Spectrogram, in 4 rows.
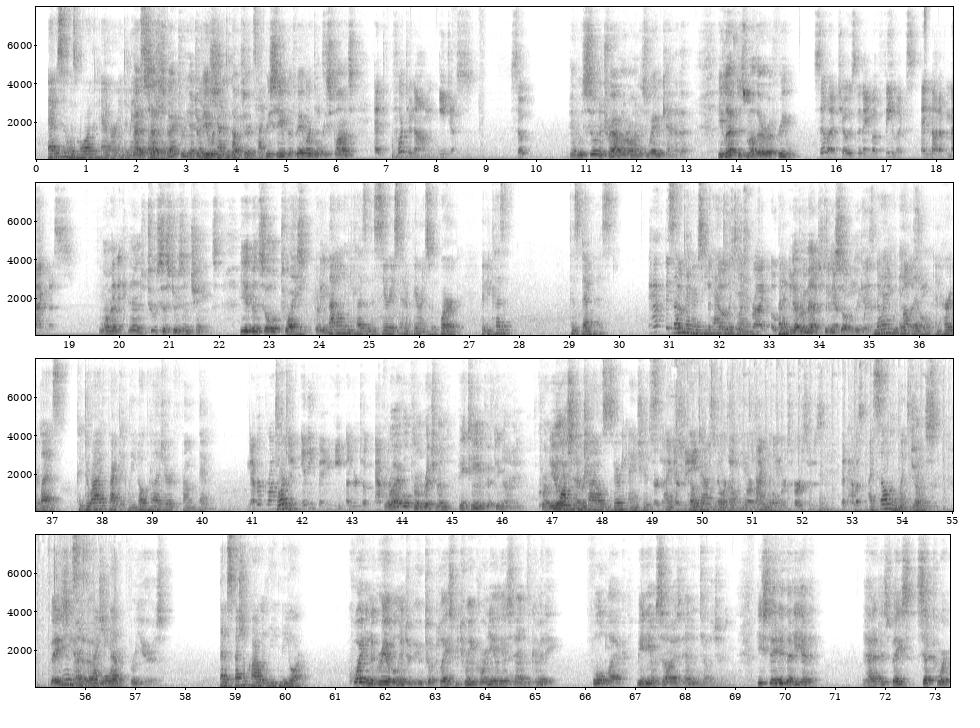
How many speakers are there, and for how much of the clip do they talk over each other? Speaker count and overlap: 3, about 27%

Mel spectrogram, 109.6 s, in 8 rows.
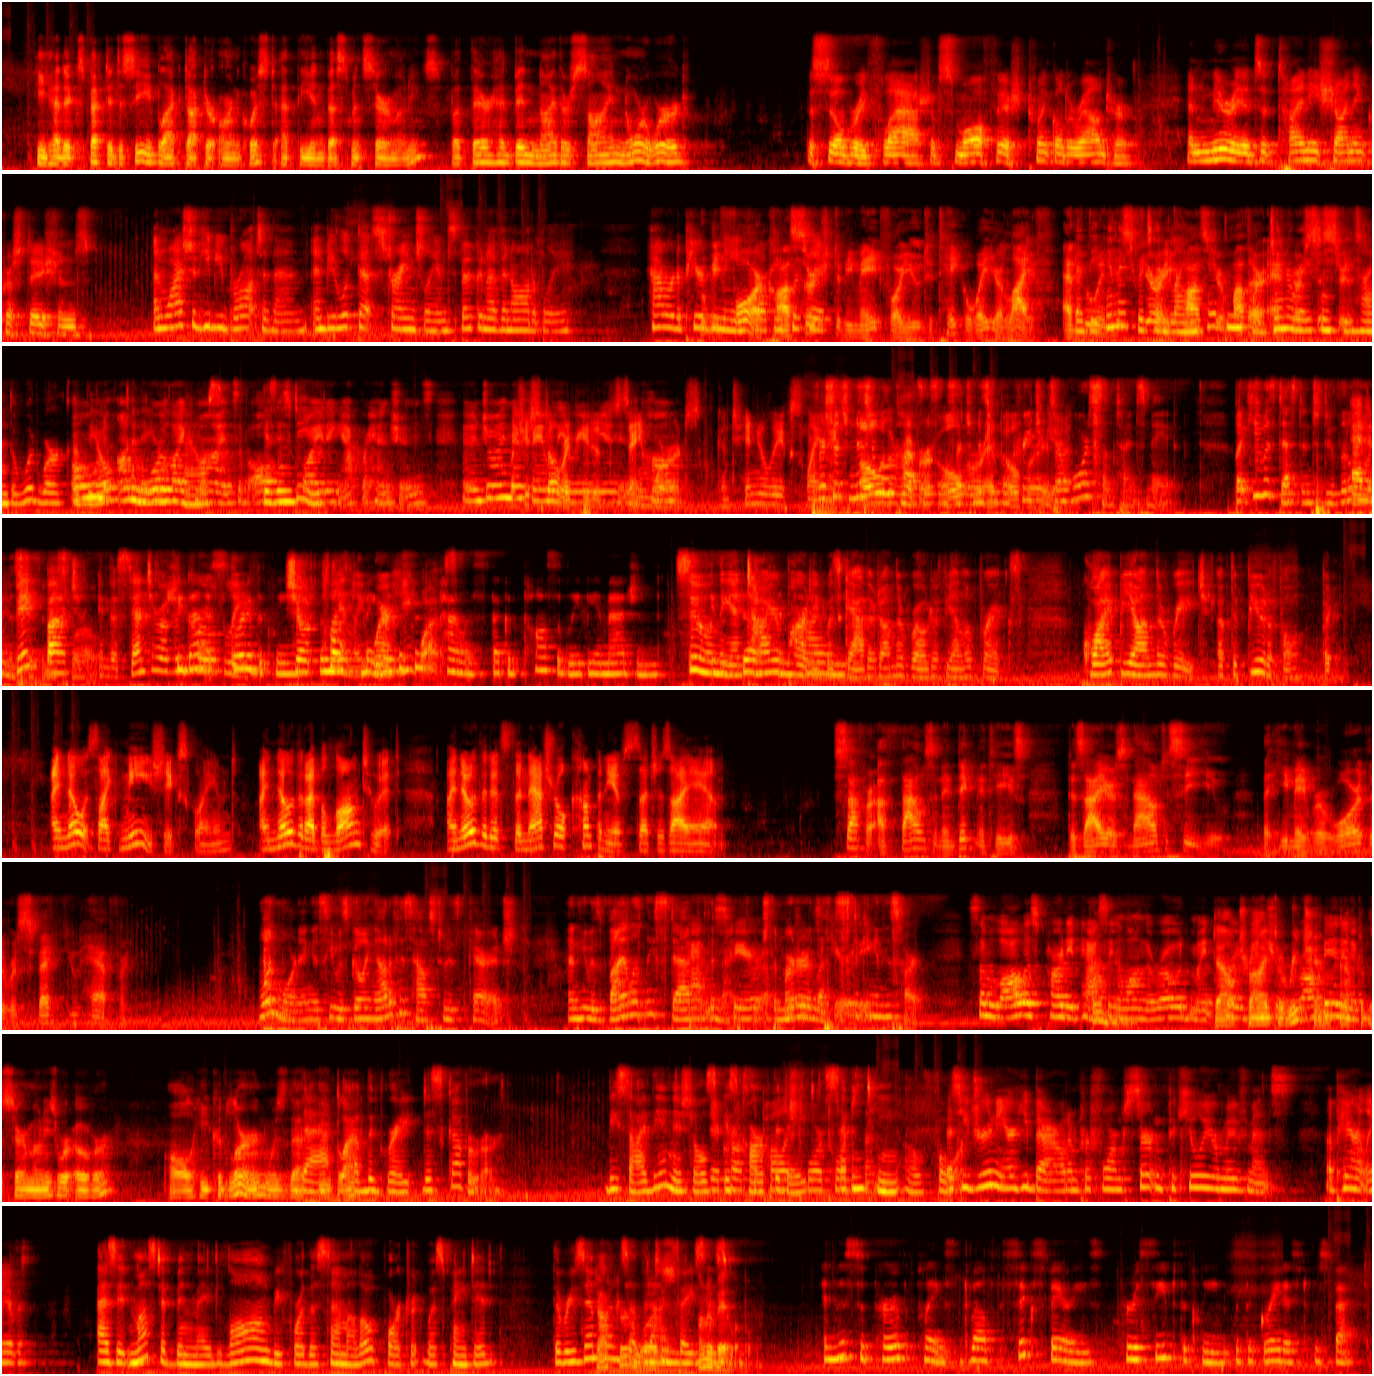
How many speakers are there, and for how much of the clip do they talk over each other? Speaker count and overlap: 10, about 26%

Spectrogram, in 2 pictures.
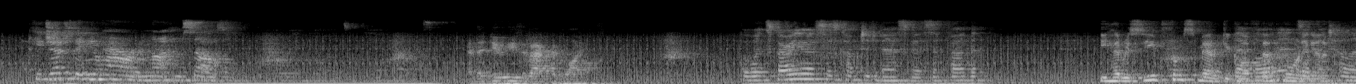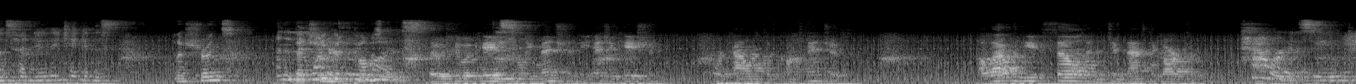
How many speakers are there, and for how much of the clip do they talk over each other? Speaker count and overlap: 5, about 14%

